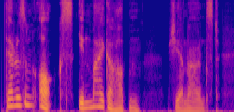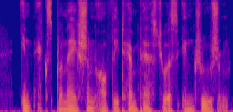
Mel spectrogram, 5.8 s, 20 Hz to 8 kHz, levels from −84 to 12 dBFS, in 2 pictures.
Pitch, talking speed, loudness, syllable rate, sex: 110 Hz, 155 wpm, -23 LUFS, 5.5 syllables/s, male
